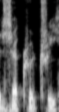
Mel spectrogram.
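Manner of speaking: सेक्रेटरी ending in "tree"; British "tree" ending. Shown as a demonstration. Teacher shows the ending read as tree, British pronunciation. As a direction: say सेक्रेटरी as "SEC-ruh-tree". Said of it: "ये ट्री पढ़ते हैं".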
